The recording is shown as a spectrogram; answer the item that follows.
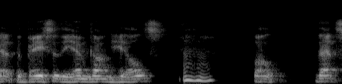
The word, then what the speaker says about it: Ngong Hills: the base of the Ngong Hills. Well, that's spelled Ngong. Here they don't pronounce the N, they say Gong Hills.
